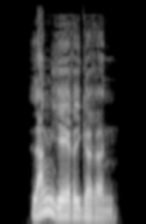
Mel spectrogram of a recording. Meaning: inflection of langjährig: 1. strong genitive masculine/neuter singular comparative degree 2. weak/mixed genitive/dative all-gender singular comparative degree
- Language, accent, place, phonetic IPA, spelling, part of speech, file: German, Germany, Berlin, [ˈlaŋˌjɛːʁɪɡəʁən], langjährigeren, adjective, De-langjährigeren.ogg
